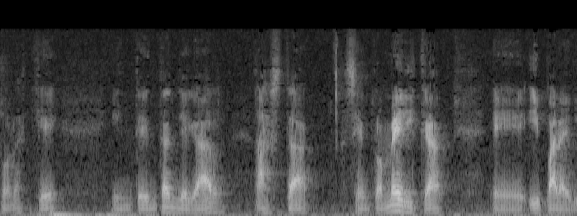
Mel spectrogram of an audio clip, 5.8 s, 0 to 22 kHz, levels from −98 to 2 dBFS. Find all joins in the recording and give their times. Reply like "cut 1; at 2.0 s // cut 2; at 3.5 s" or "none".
cut 1; at 2.5 s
